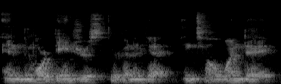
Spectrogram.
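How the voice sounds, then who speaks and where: A man's voice: very deep voice, completely flat delivery, fairly quick, roomy sound. A man talking as a political candidate on a podcast, earnest and repeating his points for emphasis. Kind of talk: podcast discussion.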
